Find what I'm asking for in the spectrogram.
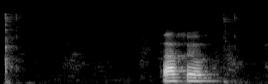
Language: Uzbek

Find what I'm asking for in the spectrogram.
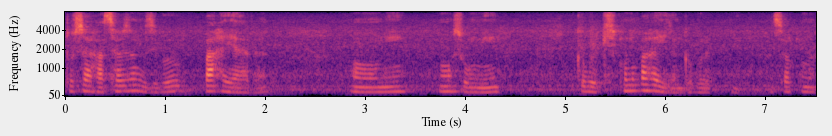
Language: Bodo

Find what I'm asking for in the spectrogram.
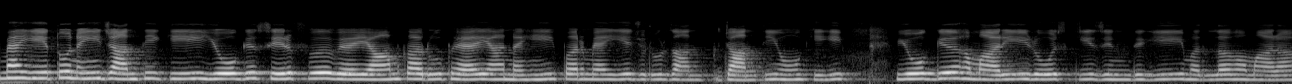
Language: Hindi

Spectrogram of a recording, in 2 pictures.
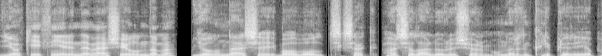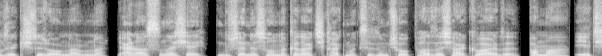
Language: Turkish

